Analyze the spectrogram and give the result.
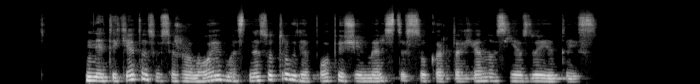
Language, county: Lithuanian, Alytus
